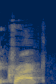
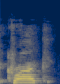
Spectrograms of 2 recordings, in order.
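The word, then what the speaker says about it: craic: it's an expression and it's spelled like the crack the bad one but it's not the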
